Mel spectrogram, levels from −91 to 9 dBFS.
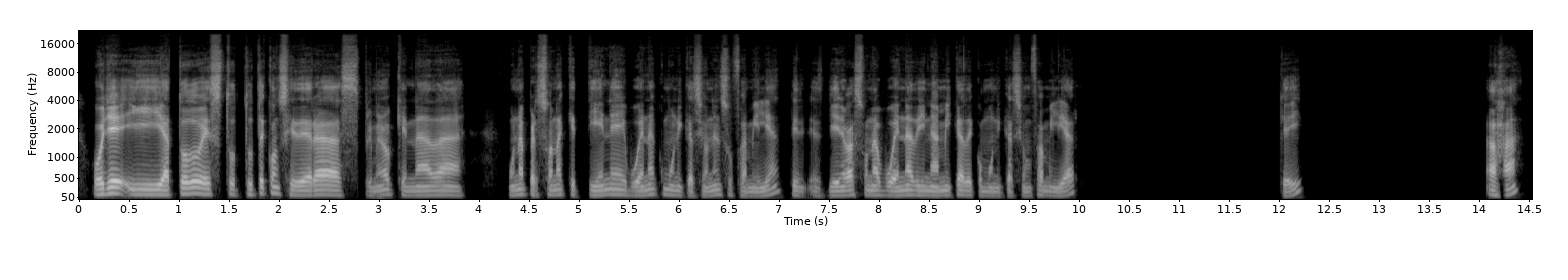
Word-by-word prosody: Oye, 140 +4 +10
y 115 -1 +3
a 110 - +6
todo 135 +3 +3
esto, 125 -1 +2
¿tú 120 - -8
te 145 - +1
consideras, 110 -6 +3
primero 105 +4 -6
que 105 -3 -7
nada, 100 0 -1 0.4
una - - -3
persona - - -1
que - - -7
tiene 115 +3 -4
buena 105 +3 -5
comunicación 105 -4 -7
en 115 - -7
su 115 - -5
familia? 95 - -6
Tienes 95 -4 -12
¿llevas 100 +2 0
una 105 -2 -2
buena 105 +1 -1
dinámica 105 -1 -2
de 105 - -4
comunicación 90 0 -9
familiar? 95 -1 -5 2.0
Okey. - - -7 1.8
Ajá. - - +1
105 Hz, 125 wpm, -25 LUFS, 100-115 Hz, 2.0 s, Oye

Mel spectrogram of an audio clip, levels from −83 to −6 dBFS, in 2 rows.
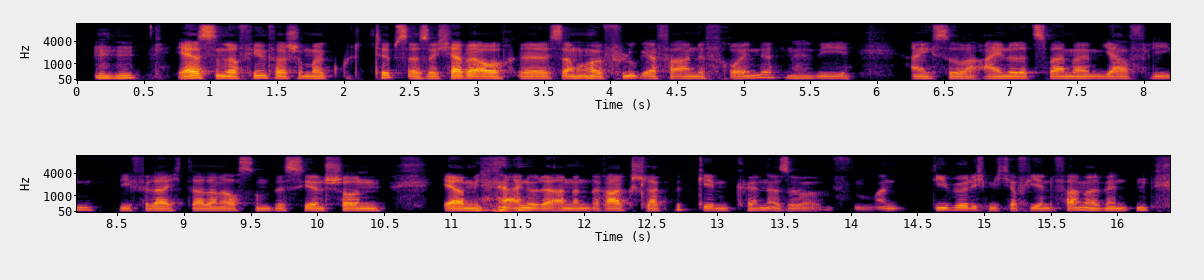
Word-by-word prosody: Mhm. 130 +2 -1 0.3
Ja, 120 - +8
das 135 0 +9
sind 130 - +3
auf 115 +1 +2
jeden 140 +1 +3
Fall 120 -5 +1
schon 120 +2 -1
mal 115 -1 0
gute 130 +3 -18
Tipps. 145 0 +2
Also, 110 +1 +2
ich 110 +2 0
habe 130 0 +8
ja 115 - +8
auch, 115 0 +4
äh, 110 -1 +1
sagen 110 +2 +1
wir - - 0
mal, 115 -2 +2
flugerfahrende 115 -2 -2
Freunde, 140 +8 -4
ne? 120 -2 -8
Die 115 -1 -7 0.4
eigentlich 115 +1 -3
so 115 -2 0
1 110 +4 -1
oder 115 -1 +1
2 110 +1 +1
mal 115 -1 -1
im 110 0 -4
Jahr 105 +1 -1
fliegen, 125 +5 -8 0.2
die 115 - -5
vielleicht 110 0 -2
da 110 - +1
dann 110 -1 -1
auch 110 +1 -1
so 110 +1 -4
'n 110 - -7
bisschen 115 0 0
schon, 110 0 +1 0.4
ja, 110 0 +7
mir 115 0 +1
den 145 - +5
ein 130 - +4
oder 120 -1 +2
anderen 115 +1 -1
Ratschlag 105 -1 0
mitgeben 110 -8 -6
können. 120 +1 -6
Also 105 +2 -6
f - - -22
man 110 +3 -11 0.2
die 130 0 0
würde 125 -2 0
ich 120 - -8
mich 120 - -6
auf - - -8
jeden 115 0 -3
Fall 120 +1 -2
mal 120 -4 -2
wenden. 120 +3 -4
115 Hz, 230 wpm, -25 LUFS, 110-120 Hz, 0.4 s, das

